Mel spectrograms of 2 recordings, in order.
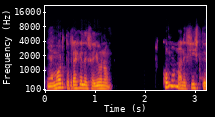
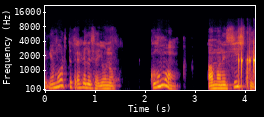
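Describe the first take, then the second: First: Soft, sweet newlywed wife asking gently; tender question. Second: ¡Cómo amaneciste! jumps high in mock dismay; shocked exclamation. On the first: Acted. Newlywed wife to husband at breakfast, a soft tender question. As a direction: ask lovingly, the morning after the wedding. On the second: Wife twenty years later sees her husband, a mock shocked exclamation. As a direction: gasp it out at how he looks. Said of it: "una interrogativa y una exclamativa".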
